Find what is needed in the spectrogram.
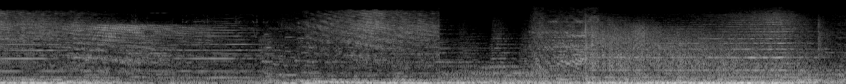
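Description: Ominous orchestral score with the Borg transporter effect: a shimmering sweep falling in pitch near the start and another sweep about six seconds in, over a deep rumble.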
